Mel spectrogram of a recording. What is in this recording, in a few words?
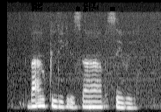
"bãnk ligd zãab sebre", Mooré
